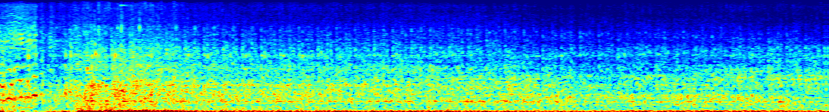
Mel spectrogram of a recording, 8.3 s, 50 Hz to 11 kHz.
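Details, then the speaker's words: British Leyland engine in a British Chieftain Mk10 tank, oil primed, jump-started and warmed slowly after water flooding: deep, steady diesel idle with no knocks or misses; running normally. "Now, with the British Leyland engine running beautifully, it was time to put the quill shafts back in that will connect the gearbox to the final drives"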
